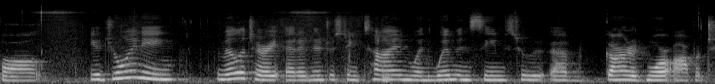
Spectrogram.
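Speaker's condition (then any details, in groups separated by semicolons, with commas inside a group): No condition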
